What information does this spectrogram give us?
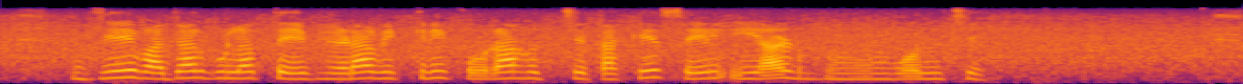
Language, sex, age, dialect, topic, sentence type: Bengali, male, 60-100, Western, agriculture, statement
